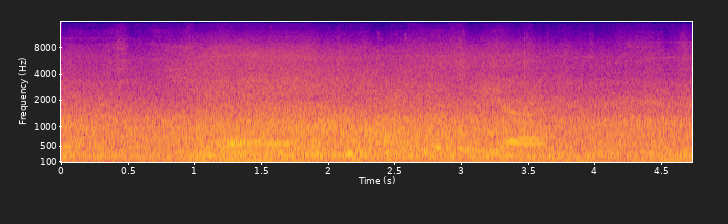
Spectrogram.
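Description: People chat faintly while passing by.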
